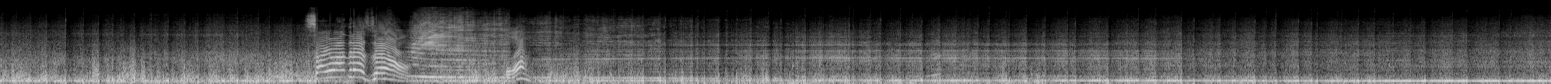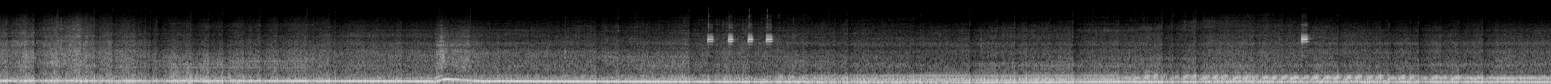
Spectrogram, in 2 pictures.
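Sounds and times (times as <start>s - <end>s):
wind noise: 0.0s - 18.8s
motorcycle engine at speed: 0.0s - 31.0s
engine rev blip: 22.6s - 23.4s, 28.3s - 29.0s
short high beeps: 22.6s - 23.4s.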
